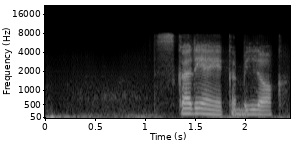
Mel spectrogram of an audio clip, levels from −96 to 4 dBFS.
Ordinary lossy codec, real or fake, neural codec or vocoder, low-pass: none; fake; codec, 16 kHz, 0.5 kbps, X-Codec, HuBERT features, trained on LibriSpeech; none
